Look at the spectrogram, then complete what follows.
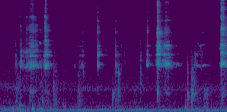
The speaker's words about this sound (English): All right, I'm going to take a sip of water really quick.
